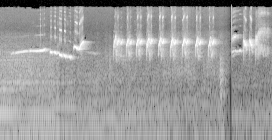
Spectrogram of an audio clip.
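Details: White-rumped shama singing to coax other birds into song: a long thin whistle that rises and then falls, a quick high flourish, then a run of loud clipped notes about two per second, ending in more quick phrases.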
